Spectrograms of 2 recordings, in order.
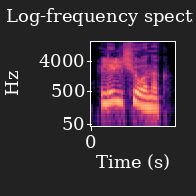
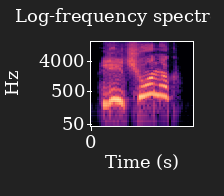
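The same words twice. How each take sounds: First: Said in the usual way. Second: High-pitched, affronted question; indignant echo. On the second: A narrator's reading. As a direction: throw the nickname back crossly. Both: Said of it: "снова рассердилась я".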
